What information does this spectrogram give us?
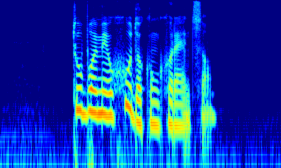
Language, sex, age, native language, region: Slovenian, female, 18-29, Slovenian, Gorenjska region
